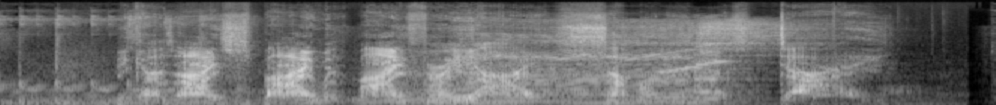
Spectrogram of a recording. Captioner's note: voice Deepens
